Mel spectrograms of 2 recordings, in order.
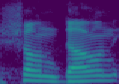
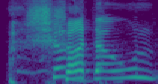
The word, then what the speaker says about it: Shutdown: Il s'appelle Shutdown. Oh là là là là. Il y a un T, là. Ouais. Il n'y a pas un D. Shutdown.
